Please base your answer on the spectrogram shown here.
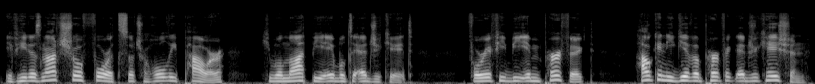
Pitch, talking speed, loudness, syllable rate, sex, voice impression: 150 Hz, 215 wpm, -20 LUFS, 6.1 syllables/s, male, masculine, slightly young, slightly adult-like, slightly thick, tensed, slightly powerful, very bright, slightly soft, clear, slightly fluent, cool, intellectual, very refreshing, sincere, slightly calm, slightly mature, very friendly, reassuring, slightly unique, wild, slightly sweet, very lively, kind, slightly intense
